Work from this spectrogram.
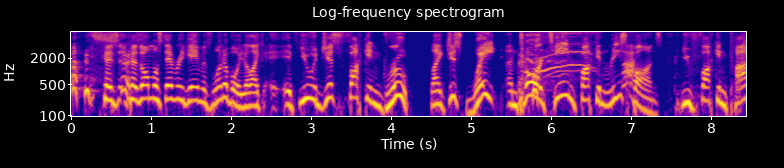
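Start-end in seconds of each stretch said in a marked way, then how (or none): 2.4-8.5 bitter, angry, sweary salty rant. Retelling own words to a teammate who won't group up: imitating a salty angry rant. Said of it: "you're fucking salty".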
